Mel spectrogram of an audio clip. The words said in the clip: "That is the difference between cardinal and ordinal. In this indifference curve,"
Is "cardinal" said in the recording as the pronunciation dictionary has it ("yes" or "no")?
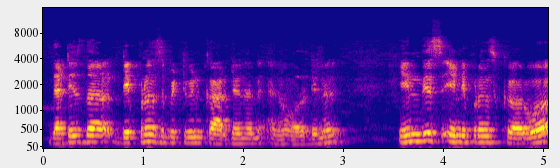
no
